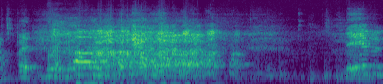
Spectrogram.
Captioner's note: laughter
